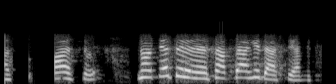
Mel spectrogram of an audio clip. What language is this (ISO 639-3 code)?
san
